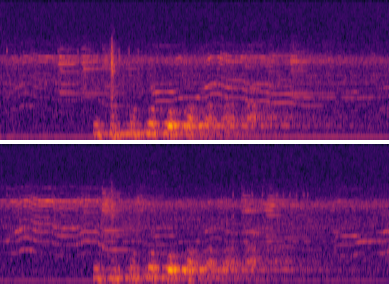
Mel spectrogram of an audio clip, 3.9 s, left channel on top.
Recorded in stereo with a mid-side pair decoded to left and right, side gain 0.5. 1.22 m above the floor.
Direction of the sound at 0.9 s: Straight ahead.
